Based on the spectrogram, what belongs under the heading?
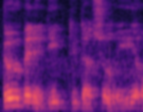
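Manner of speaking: ordinary delivery, nothing marked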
